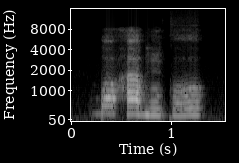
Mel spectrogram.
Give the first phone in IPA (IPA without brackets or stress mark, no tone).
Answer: ɡ͡b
